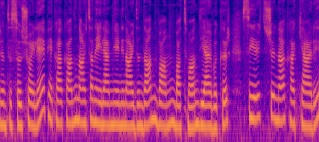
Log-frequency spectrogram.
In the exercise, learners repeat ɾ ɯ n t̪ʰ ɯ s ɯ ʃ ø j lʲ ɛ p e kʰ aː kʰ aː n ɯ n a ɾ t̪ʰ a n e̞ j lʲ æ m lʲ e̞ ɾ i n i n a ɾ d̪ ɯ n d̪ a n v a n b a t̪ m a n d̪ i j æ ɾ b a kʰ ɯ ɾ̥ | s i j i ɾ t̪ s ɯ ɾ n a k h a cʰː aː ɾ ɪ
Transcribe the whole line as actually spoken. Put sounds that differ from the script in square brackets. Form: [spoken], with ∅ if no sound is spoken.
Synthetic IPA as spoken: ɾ ɯ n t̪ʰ ɯ s ɯ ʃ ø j lʲ ɛ p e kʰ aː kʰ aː n ɯ n a ɾ t̪ʰ a n e̞ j lʲ æ m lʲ e̞ ɾ i n i n a ɾ d̪ ɯ n d̪ a n v a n b a t̪ m a n d̪ i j æ ɾ b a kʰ ɯ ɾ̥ | s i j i ɾ t̪ [ʃ] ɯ ɾ n a k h a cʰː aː ɾ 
